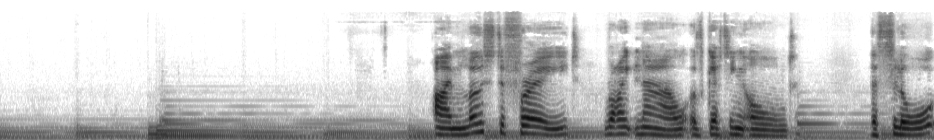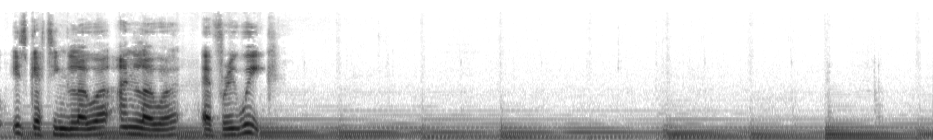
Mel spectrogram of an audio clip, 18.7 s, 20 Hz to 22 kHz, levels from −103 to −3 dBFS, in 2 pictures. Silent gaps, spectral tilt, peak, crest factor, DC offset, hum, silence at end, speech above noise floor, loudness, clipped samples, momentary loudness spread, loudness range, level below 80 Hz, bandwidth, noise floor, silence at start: none; -6 dB/octave; -2 dBFS; 20 dB; under 0.1%; none; 0 s; 25 dB; -18 LUFS; under 0.1%; 25 LU; 20 LU; -56 dBFS; 14 kHz; -42 dBFS; 0 s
